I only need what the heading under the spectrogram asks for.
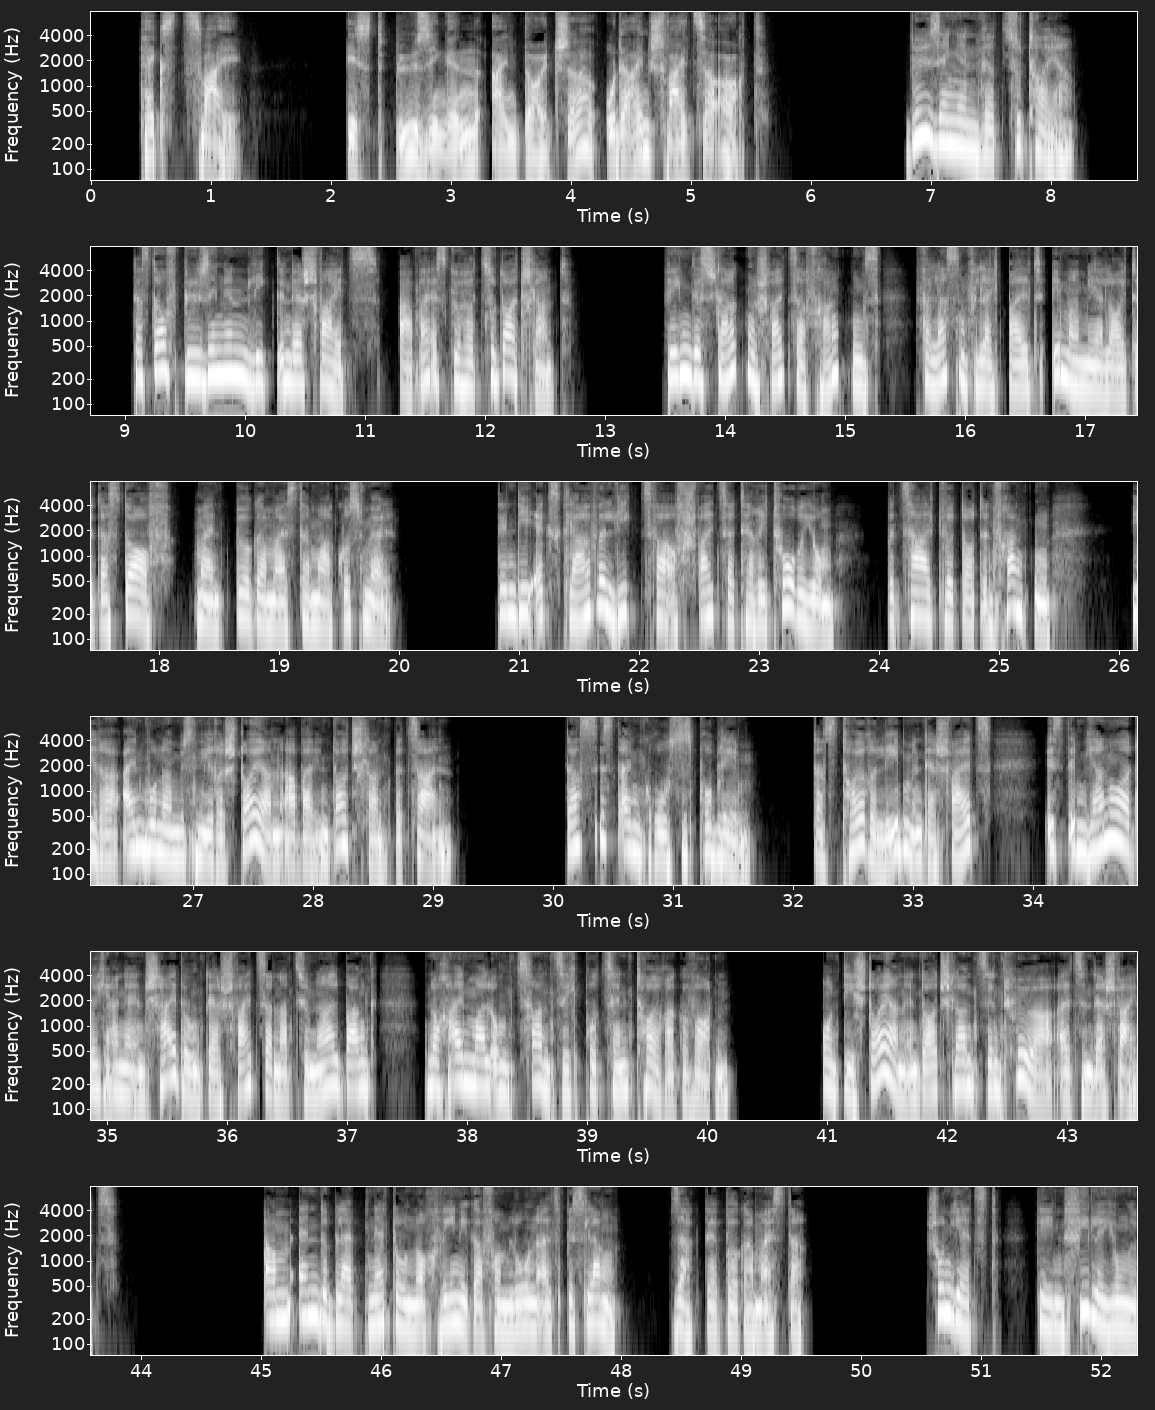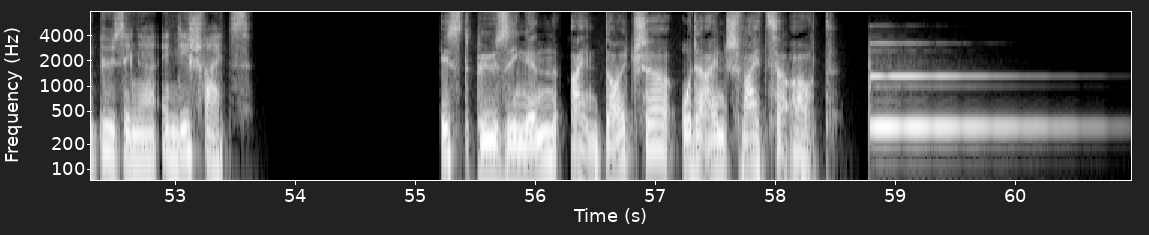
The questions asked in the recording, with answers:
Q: Ist Büsingen ein deutscher oder ein Schweizer Ort?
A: Büsingen ist ein deutscher Ort.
